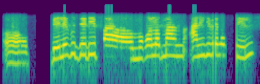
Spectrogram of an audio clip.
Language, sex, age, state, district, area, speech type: Assamese, female, 45-60, Assam, Darrang, rural, conversation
